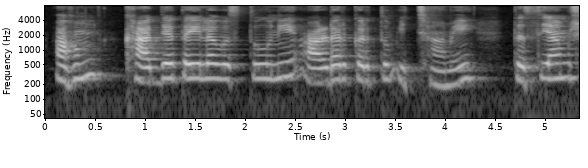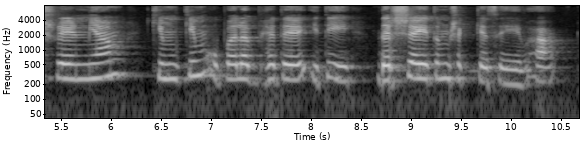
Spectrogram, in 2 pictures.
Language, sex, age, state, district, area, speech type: Sanskrit, female, 18-30, Karnataka, Shimoga, rural, read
